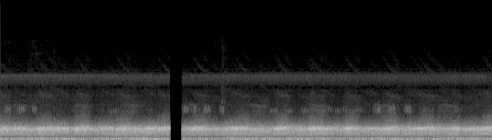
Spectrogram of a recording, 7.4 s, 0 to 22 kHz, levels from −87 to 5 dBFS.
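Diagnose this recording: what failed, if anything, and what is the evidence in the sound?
At 2.55 s the sound cuts out abruptly in mid-flow and the output stays silent until 2.73 s, a gap of about 0.17 s, before the audio resumes. This is a playback stall at the playback stage. The hard drop to silence and the restart point to the player's output going empty. The likely cause is the player running short of data or its output thread being held up, so nothing reached the device until it caught up.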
